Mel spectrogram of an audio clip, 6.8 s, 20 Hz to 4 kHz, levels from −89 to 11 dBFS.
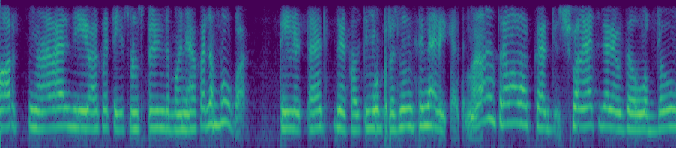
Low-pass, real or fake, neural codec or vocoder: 3.6 kHz; fake; codec, 24 kHz, 1.5 kbps, HILCodec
